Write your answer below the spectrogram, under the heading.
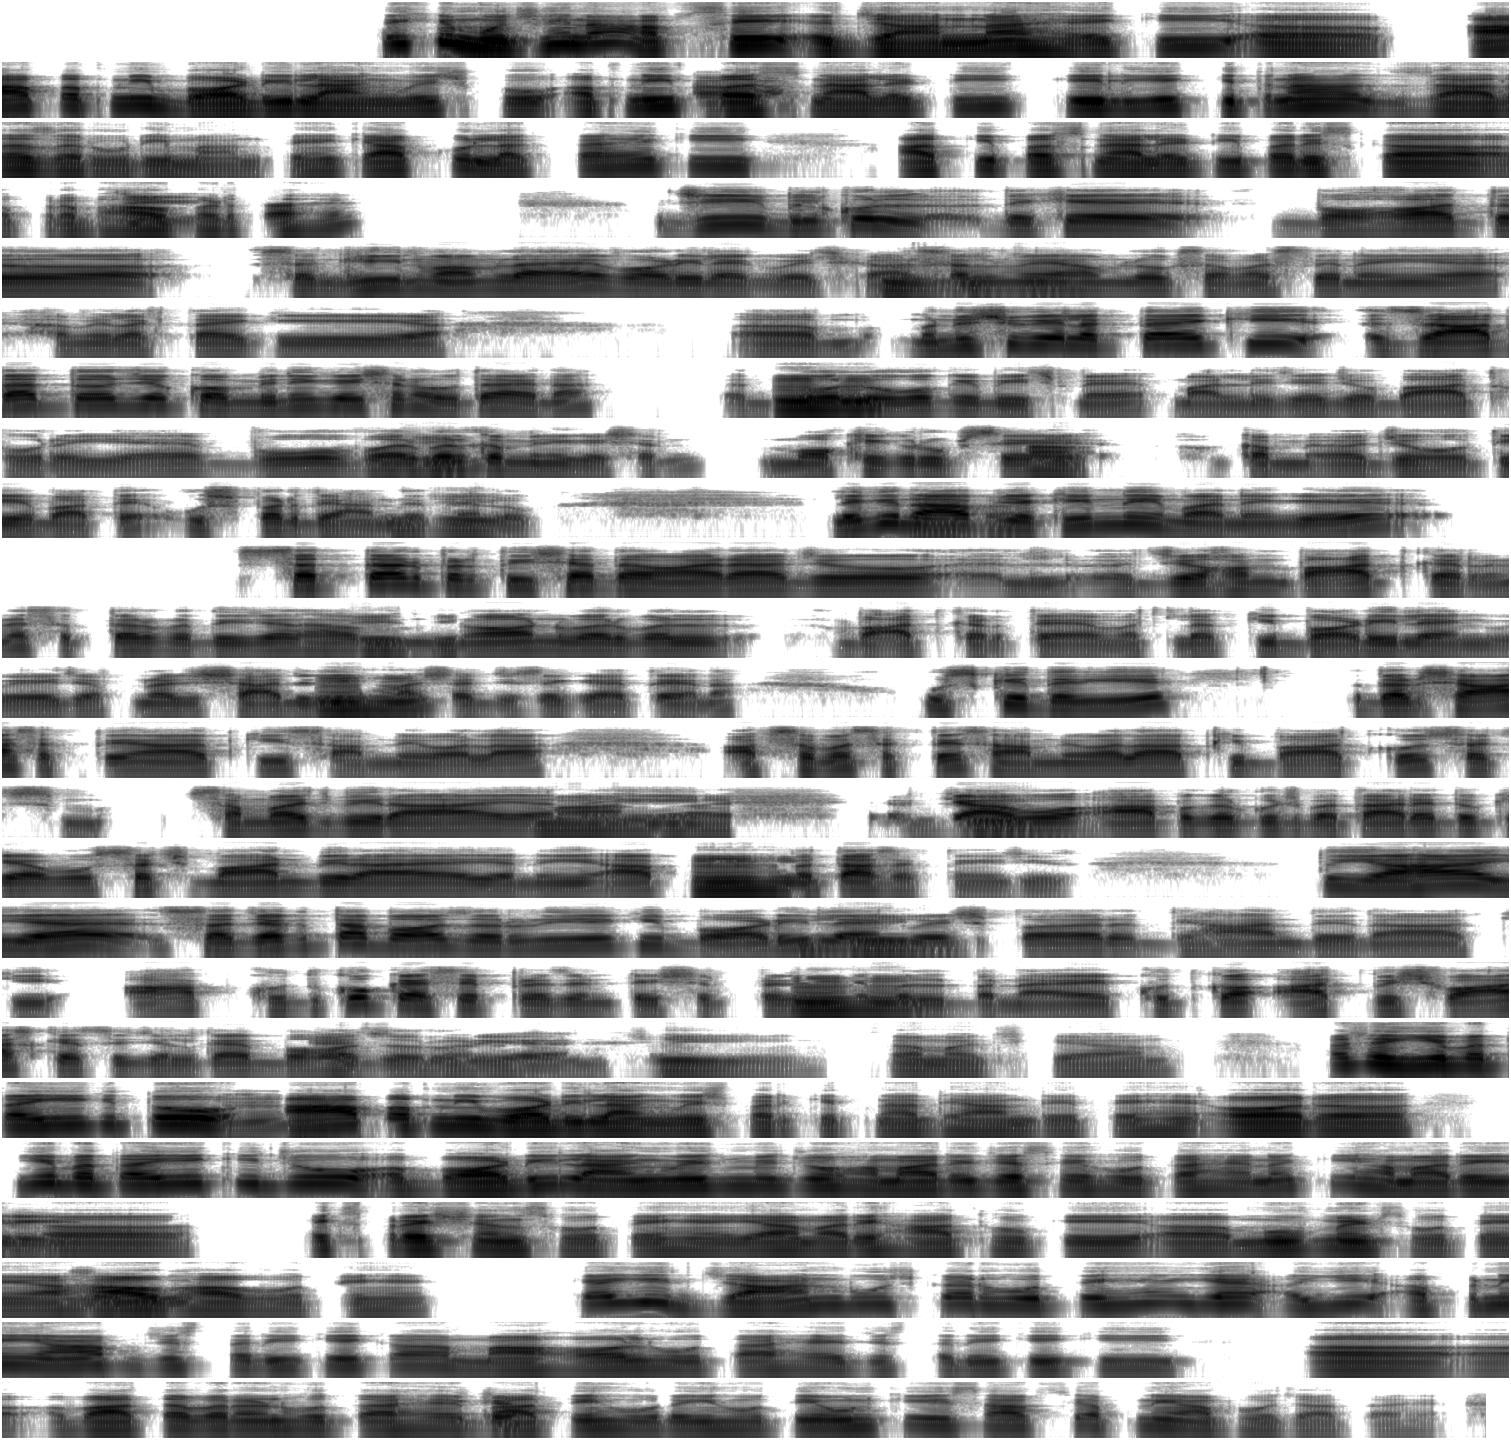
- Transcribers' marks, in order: in English: "बॉडी लैंग्वेज"; in English: "पर्सनैलिटी"; in English: "पर्सनैलिटी"; laughing while speaking: "संगीन"; in English: "बॉडी लैंग्वेज"; tapping; in English: "कम्युनिकेशन"; in English: "वर्बल कम्युनिकेशन"; other noise; in English: "नॉन वर्बल"; in English: "बॉडी लैंग्वेज"; "ज़रिए" said as "दरिये"; in English: "बॉडी लैंग्वेज"; in English: "प्रेज़ेंटेशन प्रेज़ेंटेबल"; in English: "बॉडी लैंग्वेज"; in English: "बॉडी लैंग्वेज"; in English: "एक्सप्रेशन्स"; in English: "मूवमेंट्स"
- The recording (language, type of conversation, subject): Hindi, podcast, आप अपनी देह-भाषा पर कितना ध्यान देते हैं?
